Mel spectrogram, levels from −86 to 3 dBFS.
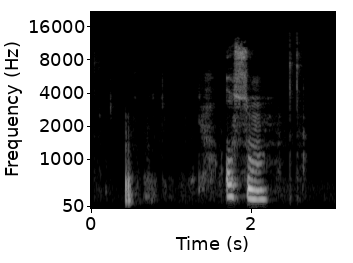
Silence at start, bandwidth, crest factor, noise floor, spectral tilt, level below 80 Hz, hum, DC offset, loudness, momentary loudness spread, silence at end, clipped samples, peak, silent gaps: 0.45 s; 13 kHz; 20 dB; -68 dBFS; -4.5 dB/octave; -80 dBFS; none; under 0.1%; -32 LUFS; 25 LU; 0.85 s; under 0.1%; -16 dBFS; none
